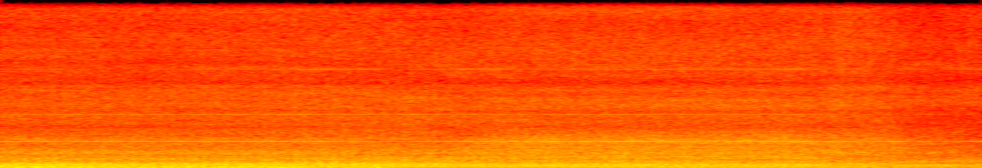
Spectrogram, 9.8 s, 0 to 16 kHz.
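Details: Sebo Automatic X5 upright vacuum vacuuming a living room: steady loud roar with harsh buzz and thin high whistle, squeal like a slipping belt. Owner suspects worn brush roll end material causing play and vibration; the belt had tension, cause unconfirmed.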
